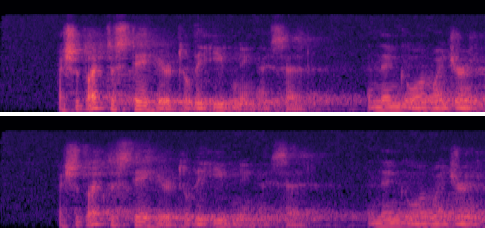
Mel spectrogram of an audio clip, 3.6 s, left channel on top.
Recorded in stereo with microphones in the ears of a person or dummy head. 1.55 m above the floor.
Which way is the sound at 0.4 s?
35° left (ahead or behind).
